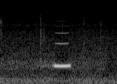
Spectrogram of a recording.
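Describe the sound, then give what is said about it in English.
A single short touch-tone beep, like one telephone key press, sounds clearly once against a low background hiss. No voices are heard. “We have a touch tone phone that we pay extra for that.”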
